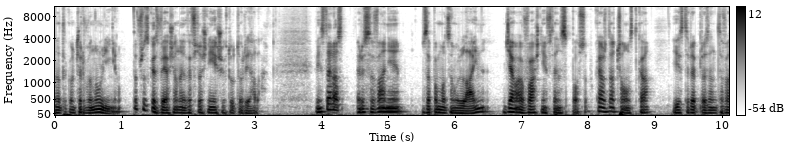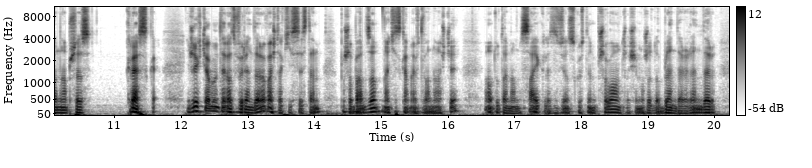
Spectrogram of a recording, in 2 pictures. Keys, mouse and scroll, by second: 2.8 Escape, 4.0 alt+a, 6.0 alt+a, 12.6 KP_0, 17.4 F12, 17.4 Escape, 18.3 click.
